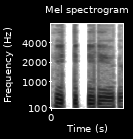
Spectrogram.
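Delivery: breaking up, bad connection audio; choppy audio. Real, not acted. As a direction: audio cutting in and out over bad internet. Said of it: "se les escucha entrecortado".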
